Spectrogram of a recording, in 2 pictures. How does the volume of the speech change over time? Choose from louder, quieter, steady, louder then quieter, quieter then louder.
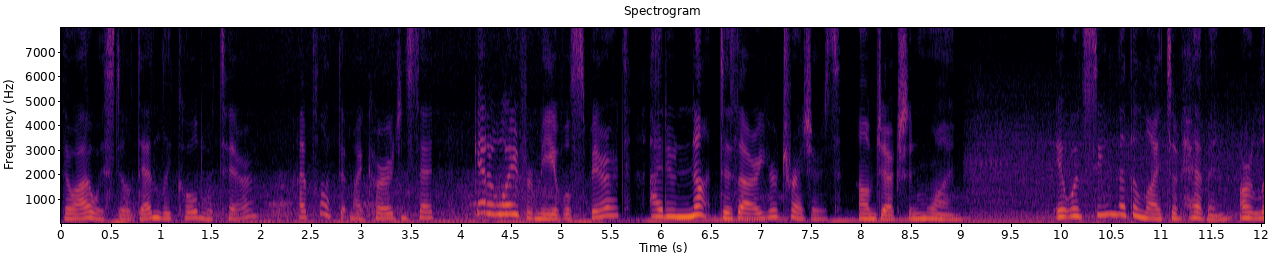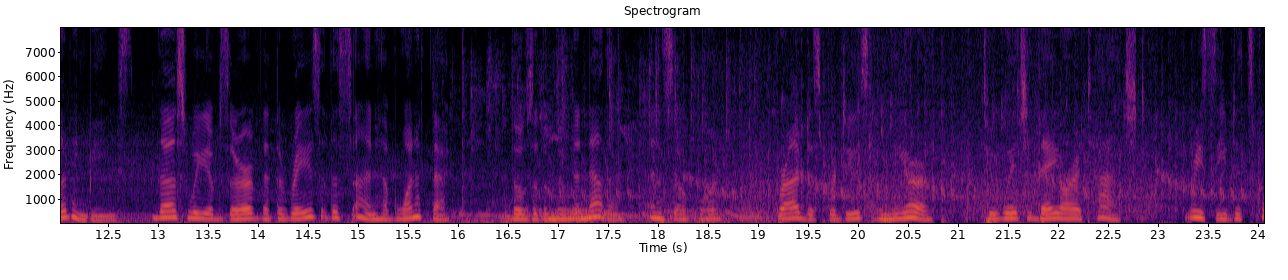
steady.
